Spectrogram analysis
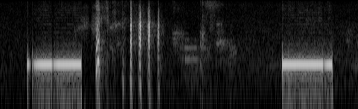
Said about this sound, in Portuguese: O número não responde.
